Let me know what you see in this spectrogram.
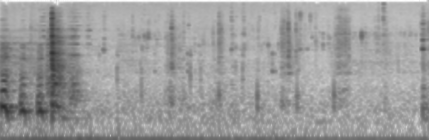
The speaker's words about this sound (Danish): Og mens vi nyder de blomsterformede kiks med rubide og æggesalat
